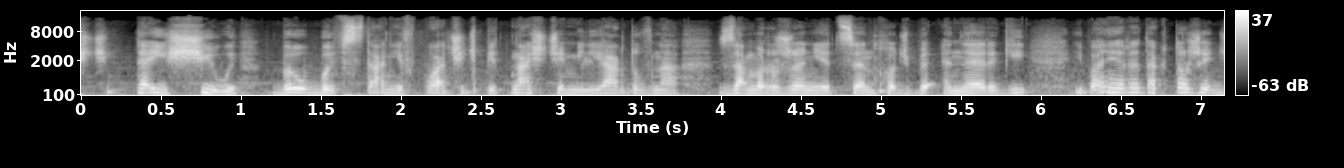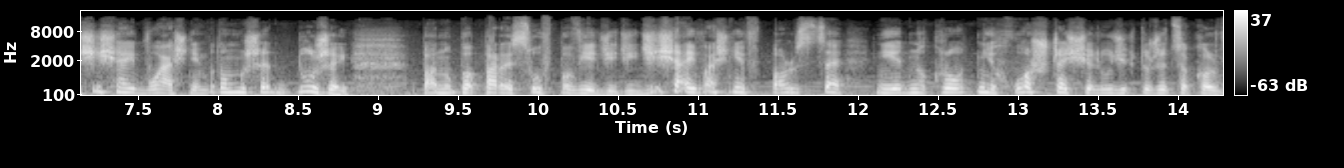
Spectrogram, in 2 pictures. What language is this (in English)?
Polish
